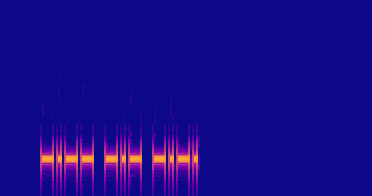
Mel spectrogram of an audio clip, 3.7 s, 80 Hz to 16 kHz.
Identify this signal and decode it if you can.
Morse code, heard as a keyed tone, about 30 wpm, 700 Hz. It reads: YKC
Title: USA Call Sign Postfixes - 3 Letters 30wpm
